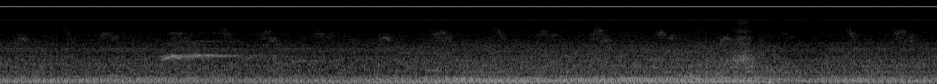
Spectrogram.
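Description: Steady low rumble of outdoor background noise, with faint, short high chirps of small birds scattered through it and a brief higher call about two seconds in.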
